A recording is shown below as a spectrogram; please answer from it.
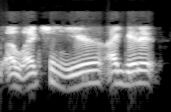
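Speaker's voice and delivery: ordinary delivery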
